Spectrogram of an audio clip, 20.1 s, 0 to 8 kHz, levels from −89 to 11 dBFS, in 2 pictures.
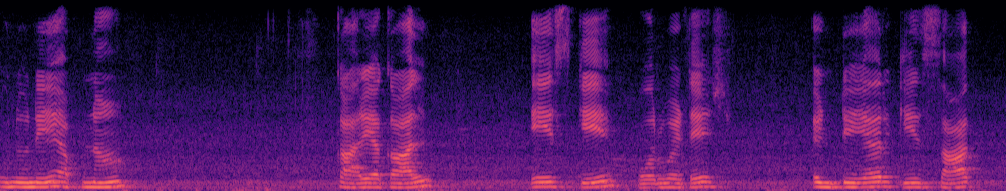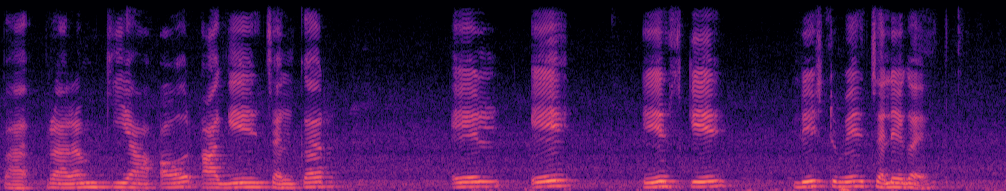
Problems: constant background noise, echo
